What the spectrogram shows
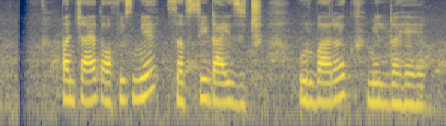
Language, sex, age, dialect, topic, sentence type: Hindi, female, 25-30, Marwari Dhudhari, agriculture, statement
